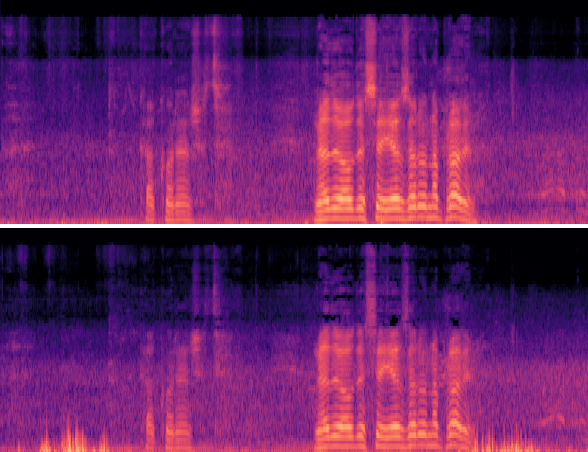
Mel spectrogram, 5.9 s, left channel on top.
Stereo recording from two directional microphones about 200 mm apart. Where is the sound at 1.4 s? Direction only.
20° left (ahead or behind).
